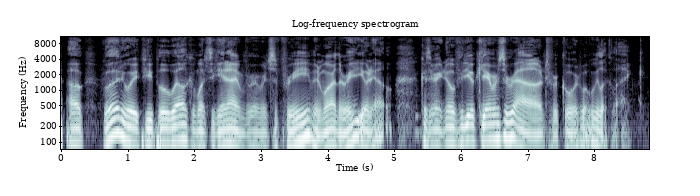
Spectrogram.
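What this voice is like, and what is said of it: Deep, lowered radio announcer voice. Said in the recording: “I dropped my radio voice down a few octaves”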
